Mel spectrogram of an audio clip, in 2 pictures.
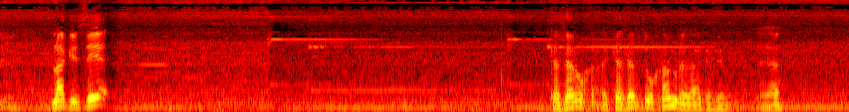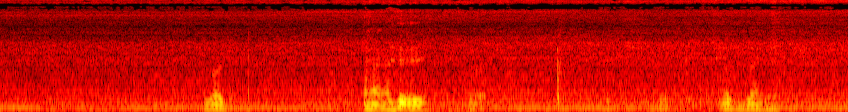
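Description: A man talks quietly and close by, in short bursts.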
